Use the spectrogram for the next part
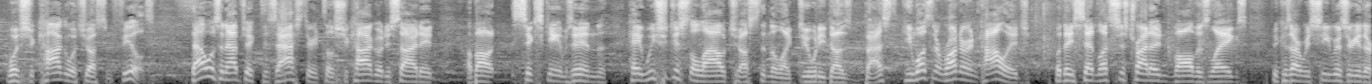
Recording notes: live from the inaugural ESPN Madison Open!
